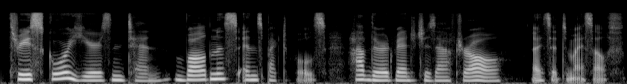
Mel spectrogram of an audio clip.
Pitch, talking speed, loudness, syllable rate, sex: 200 Hz, 165 wpm, -18 LUFS, 4.7 syllables/s, female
